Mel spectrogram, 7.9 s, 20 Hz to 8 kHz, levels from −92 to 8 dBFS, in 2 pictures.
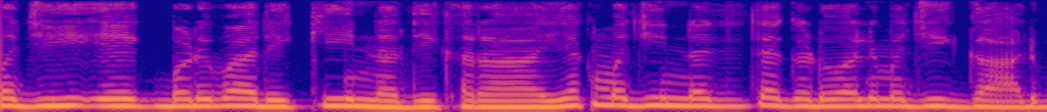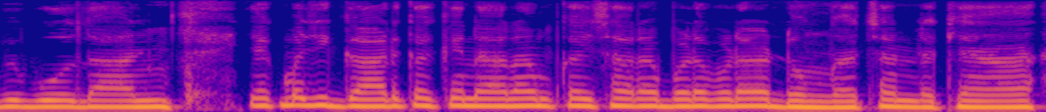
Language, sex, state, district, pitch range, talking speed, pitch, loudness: Hindi, male, Uttarakhand, Uttarkashi, 165-190 Hz, 230 wpm, 180 Hz, -20 LUFS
